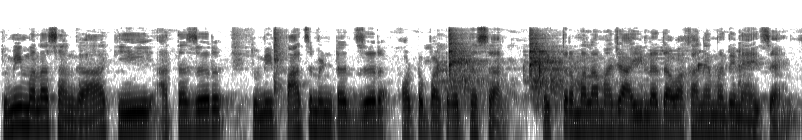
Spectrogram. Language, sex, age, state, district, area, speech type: Marathi, male, 30-45, Maharashtra, Sindhudurg, rural, spontaneous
